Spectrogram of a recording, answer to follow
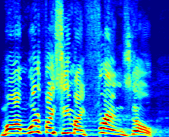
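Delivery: high, loud pleading whine; embarrassed kid pleading with mom; whiny teen plea. Retold or imitated.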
